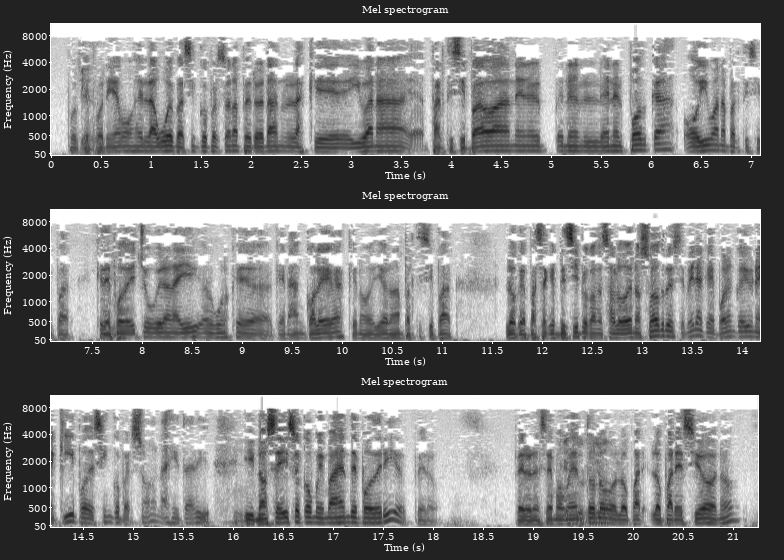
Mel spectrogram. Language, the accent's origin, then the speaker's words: Spanish; Canary Islands, Spain; quitando que yo soy canario y me cuesta hasta pronunciar más la S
